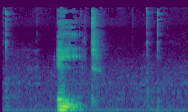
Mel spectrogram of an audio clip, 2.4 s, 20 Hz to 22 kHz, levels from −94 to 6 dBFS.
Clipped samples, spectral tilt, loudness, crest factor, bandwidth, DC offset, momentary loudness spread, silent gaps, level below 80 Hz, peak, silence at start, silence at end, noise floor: under 0.1%; -5.5 dB/octave; -21 LUFS; 22 dB; 17 kHz; under 0.1%; 23 LU; none; -58 dBFS; -2 dBFS; 0.7 s; 1.1 s; -57 dBFS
